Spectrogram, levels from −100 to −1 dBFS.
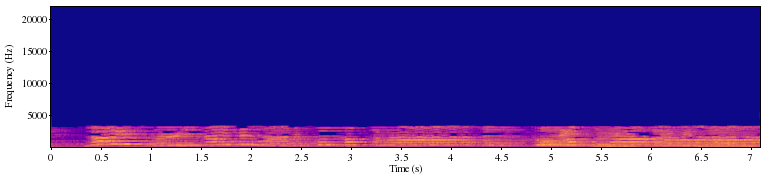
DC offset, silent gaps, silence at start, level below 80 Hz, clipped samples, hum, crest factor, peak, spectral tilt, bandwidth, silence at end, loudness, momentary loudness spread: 0.2%; none; 0 s; -54 dBFS; under 0.1%; none; 16 dB; -16 dBFS; -8 dB/octave; 3.5 kHz; 0 s; -32 LUFS; 9 LU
